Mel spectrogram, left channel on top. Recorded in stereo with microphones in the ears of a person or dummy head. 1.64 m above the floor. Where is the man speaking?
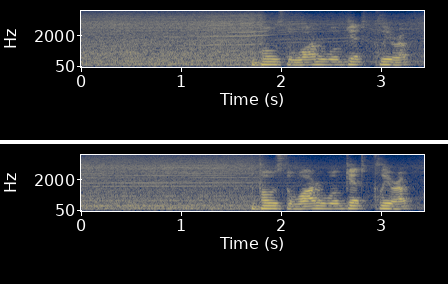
50° right (ahead or behind), 1.6 m.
